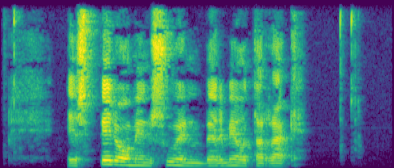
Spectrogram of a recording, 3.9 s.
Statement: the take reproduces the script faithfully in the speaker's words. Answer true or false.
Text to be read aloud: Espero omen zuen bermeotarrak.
true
